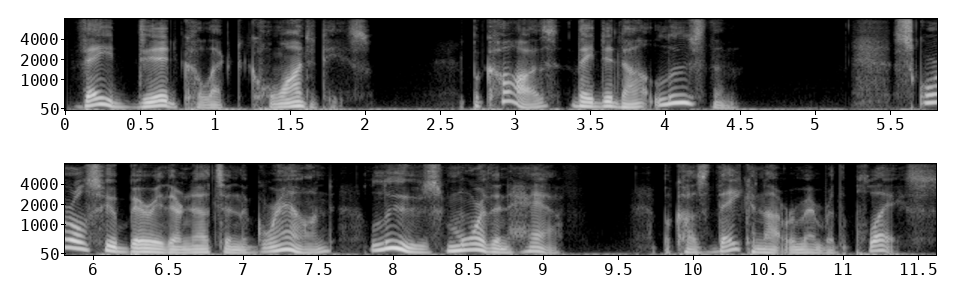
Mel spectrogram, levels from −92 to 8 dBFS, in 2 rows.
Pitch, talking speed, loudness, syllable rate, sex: 130 Hz, 145 wpm, -18 LUFS, 4.6 syllables/s, male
